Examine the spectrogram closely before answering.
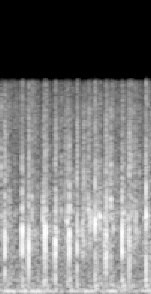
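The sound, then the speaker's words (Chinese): Faint horse hoofbeats clip-clop in a steady, quick rhythm, with many evenly spaced hollow knocks throughout and no talk. “你们听 啊， 我听见后面有马蹄声，哎，是不是啊？”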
